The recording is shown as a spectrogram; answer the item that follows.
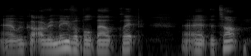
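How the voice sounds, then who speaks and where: A man giving a casual, unscripted product review in a halting but enthusiastic way. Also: on the low side. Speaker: radio gear reviewer.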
